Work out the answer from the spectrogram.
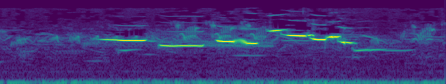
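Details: Eastern meadowlark singing in the wild: a short phrase of clear, slurred whistles. Steady high notes step down, then a quick jumble of brighter rising and falling whistles ends on one lower drawn-out note. The background is quiet.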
